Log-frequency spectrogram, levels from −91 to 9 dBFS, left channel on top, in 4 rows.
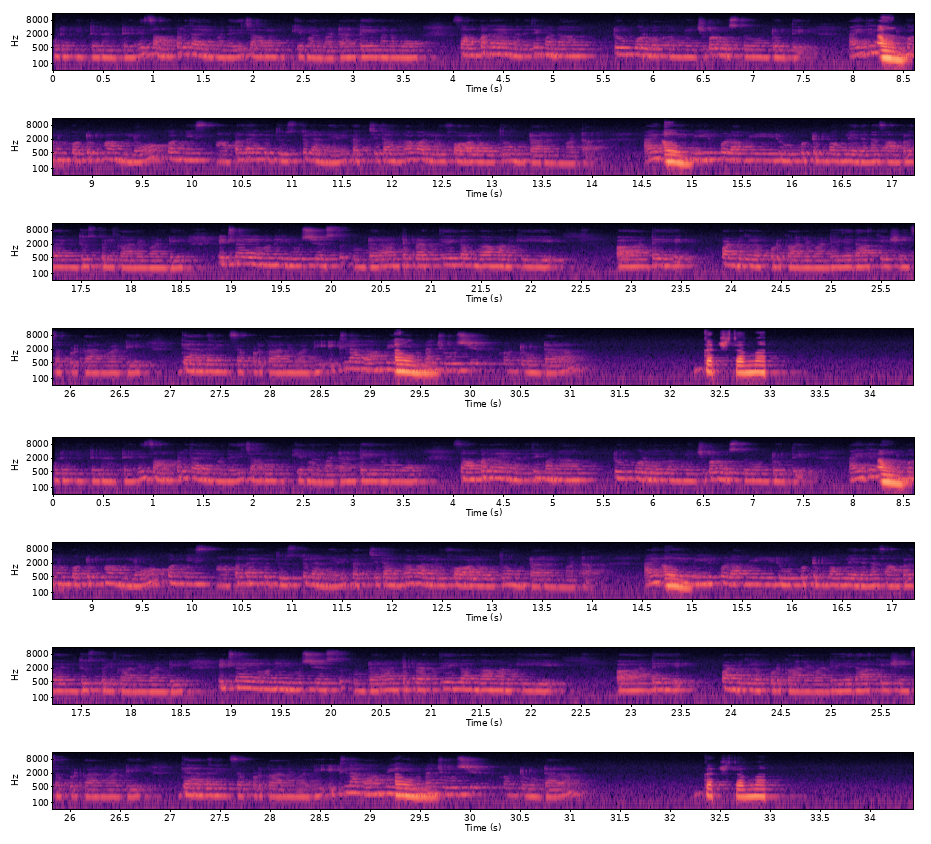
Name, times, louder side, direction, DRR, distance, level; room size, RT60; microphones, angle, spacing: voice 1, 0.0-5.3 5.6-22.2 22.9-23.5 23.9-31.0, equal, 15° left, -1 dB, 7.7 m, -34 dB
voice 2, 8.2-8.6 14.7-15.0 29.2-29.7 32.3-33.0, left 3 dB, 70° left, 20 dB, 0.5 m, -20 dB
23.5 x 13.0 x 4.5 m, 0.68 s
head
